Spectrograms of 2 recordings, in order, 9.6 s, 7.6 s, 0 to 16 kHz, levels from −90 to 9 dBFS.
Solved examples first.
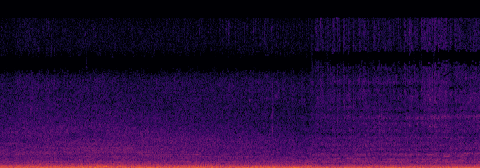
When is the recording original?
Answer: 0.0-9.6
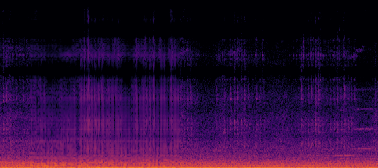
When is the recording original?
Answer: 0.0-0.6; 3.6-7.6

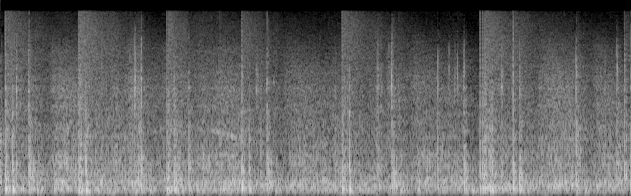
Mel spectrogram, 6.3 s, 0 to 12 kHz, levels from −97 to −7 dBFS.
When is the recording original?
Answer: none

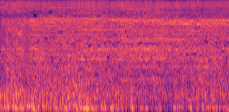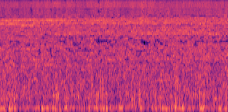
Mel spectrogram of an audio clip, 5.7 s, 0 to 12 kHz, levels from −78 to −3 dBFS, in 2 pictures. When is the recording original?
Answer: 0.0-0.7; 1.2-4.2

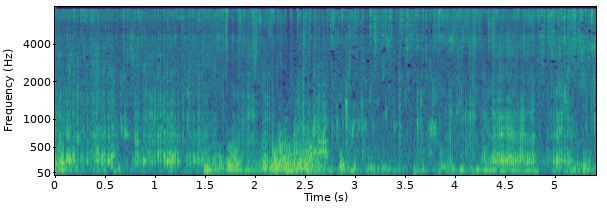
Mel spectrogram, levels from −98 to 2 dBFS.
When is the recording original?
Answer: 0.0-1.5; 2.3-3.8; 4.8-5.4

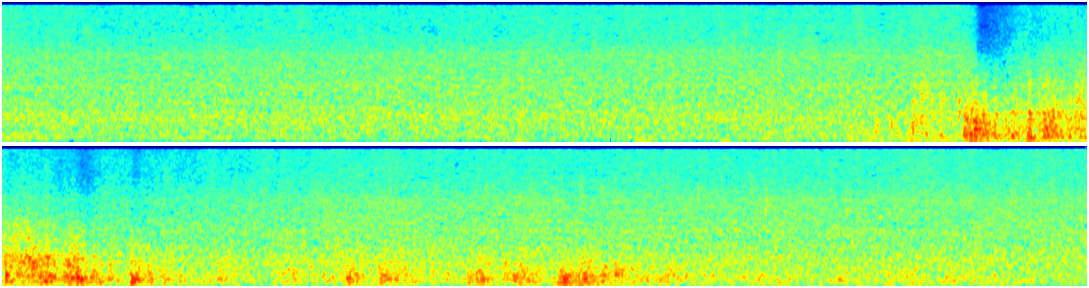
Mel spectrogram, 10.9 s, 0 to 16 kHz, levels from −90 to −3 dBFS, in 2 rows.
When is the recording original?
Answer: 0.0-3.0; 4.6-7.4; 9.1-10.9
